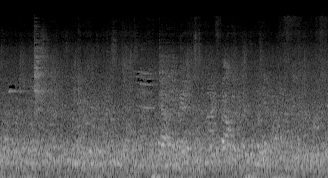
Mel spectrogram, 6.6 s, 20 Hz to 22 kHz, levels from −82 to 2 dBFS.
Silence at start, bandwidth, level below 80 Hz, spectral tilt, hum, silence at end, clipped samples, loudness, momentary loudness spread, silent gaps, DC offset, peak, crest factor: 0 s; 16 kHz; -44 dBFS; -4.5 dB/octave; none; 0 s; under 0.1%; -29 LUFS; 3 LU; none; under 0.1%; -12 dBFS; 16 dB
